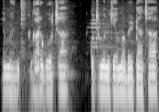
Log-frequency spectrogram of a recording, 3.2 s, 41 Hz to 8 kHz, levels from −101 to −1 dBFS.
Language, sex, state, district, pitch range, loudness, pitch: Garhwali, male, Uttarakhand, Uttarkashi, 110-115 Hz, -16 LUFS, 115 Hz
